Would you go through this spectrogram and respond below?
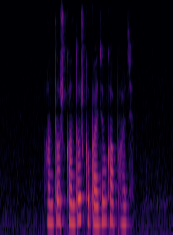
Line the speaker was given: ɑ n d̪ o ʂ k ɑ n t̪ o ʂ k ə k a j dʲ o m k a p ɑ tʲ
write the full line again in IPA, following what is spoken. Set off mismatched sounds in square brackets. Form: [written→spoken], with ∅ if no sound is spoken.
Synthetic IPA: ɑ n [d̪→t̪] o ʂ k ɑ n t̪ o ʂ k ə [k→p] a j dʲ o m k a p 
